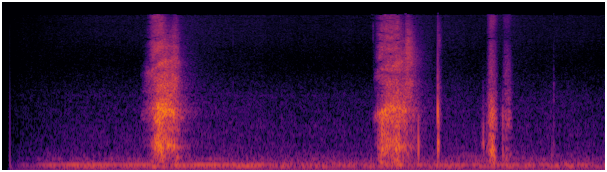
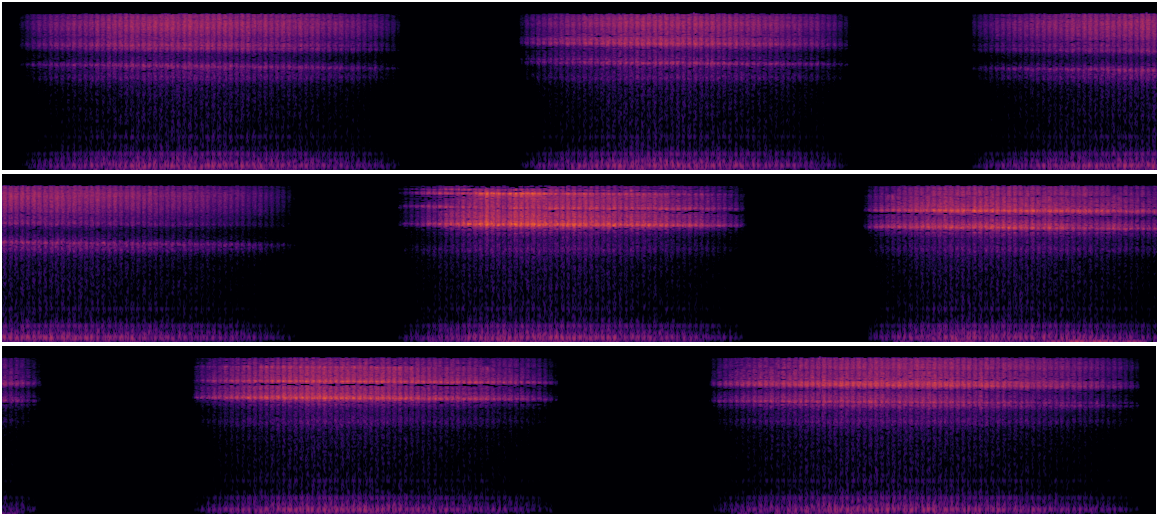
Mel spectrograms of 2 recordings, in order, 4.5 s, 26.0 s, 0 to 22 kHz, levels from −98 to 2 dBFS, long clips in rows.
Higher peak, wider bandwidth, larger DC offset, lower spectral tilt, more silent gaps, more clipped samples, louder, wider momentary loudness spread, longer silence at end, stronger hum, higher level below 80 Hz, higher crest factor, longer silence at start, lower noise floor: first, -10 dBFS vs -14 dBFS; about the same, 16 kHz vs 16.5 kHz; neither; first, -2.5 dB/octave vs 1 dB/octave; second, none vs 3.00-3.87 s, 6.38-7.25 s, 10.87-11.62 s, 14.24-15.12 s, 17.63-18.75 s, 21.50-22.62 s; neither; first, -31 LUFS vs -36 LUFS; first, 26 LU vs 19 LU; second, 0.05 s vs 0.25 s; neither; first, -64 dBFS vs -76 dBFS; about the same, 26 dB vs 28 dB; about the same, 0.3 s vs 0.2 s; second, -53 dBFS vs -59 dBFS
